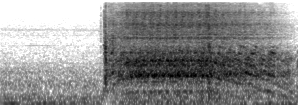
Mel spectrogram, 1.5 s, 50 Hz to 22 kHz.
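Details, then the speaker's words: Yamaha Virago XV1100: about a second of high, free-spinning electric whir with no cranking beat; the starter spins without turning the engine, and the owner thinks the starter clutch broke. "that's just the starter spinning, and it's supposed to be connected to a starter clutch that has a gear and it spins, and then whatever. I think it just broke, so I think that's the best I'm going to get for this episode."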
